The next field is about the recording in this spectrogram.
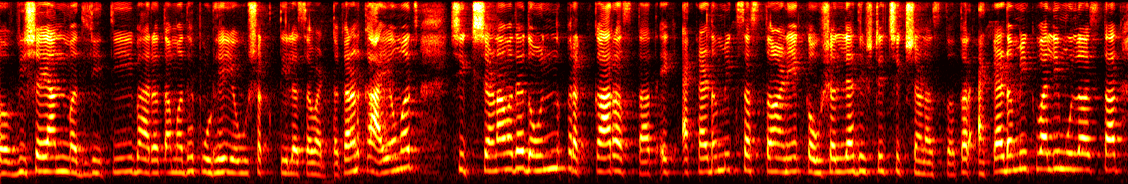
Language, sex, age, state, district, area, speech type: Marathi, female, 30-45, Maharashtra, Sangli, urban, spontaneous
